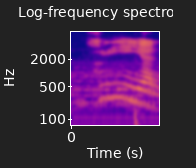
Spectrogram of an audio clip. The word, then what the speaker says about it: fliehen: Fliehen. Fliehen. Fliehen. Que significa em português fugir. E aqui agora eu também não estou pronunciando nem o E e nem o H.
